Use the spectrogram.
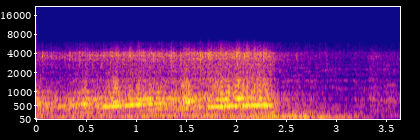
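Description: A car engine revs and accelerates as the driver steps on the gas in an old radio drama, a steady close motor roar with rising tones that then eases off toward the end.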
